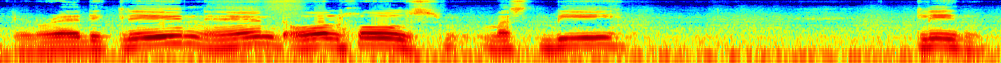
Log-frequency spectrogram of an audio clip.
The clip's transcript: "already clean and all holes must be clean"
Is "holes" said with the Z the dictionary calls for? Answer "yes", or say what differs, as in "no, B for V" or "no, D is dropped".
no, S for Z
